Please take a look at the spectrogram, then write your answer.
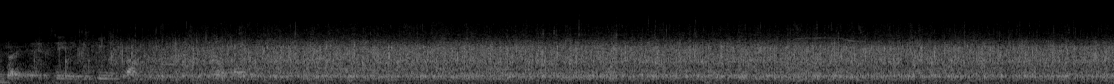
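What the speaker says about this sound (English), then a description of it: "Applause from Ian Botham as he comes out." Sustained crowd applause at a 1981 England v Australia test match at Headingley, steady and dense throughout, with a few louder cheers near the start, from a large cricket crowd.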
